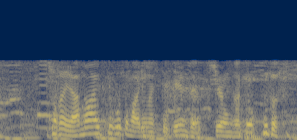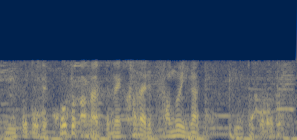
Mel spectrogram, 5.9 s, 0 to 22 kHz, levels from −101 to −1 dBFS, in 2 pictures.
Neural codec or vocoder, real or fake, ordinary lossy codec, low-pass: codec, 44.1 kHz, 3.4 kbps, Pupu-Codec; fake; none; 3.6 kHz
